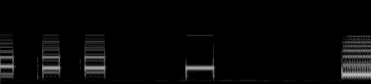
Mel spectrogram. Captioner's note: phone sound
